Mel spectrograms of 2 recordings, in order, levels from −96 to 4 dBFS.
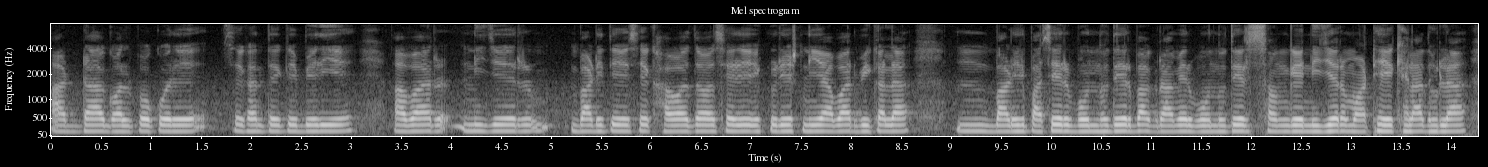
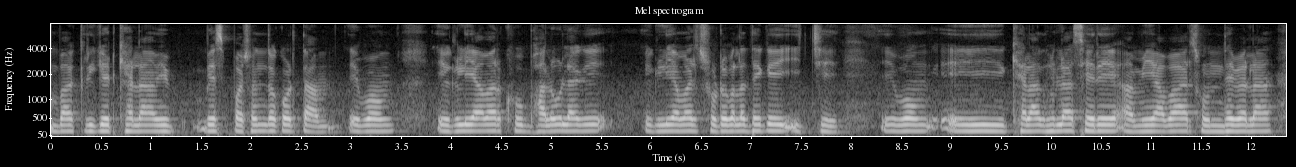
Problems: background sounds at intervals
